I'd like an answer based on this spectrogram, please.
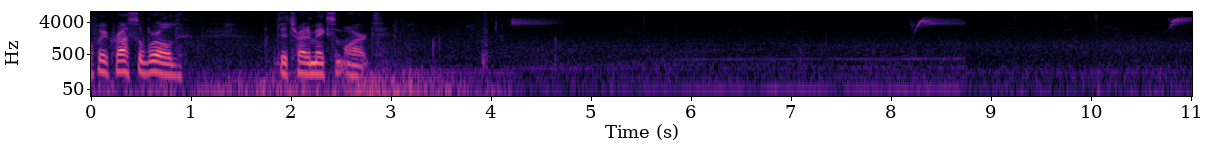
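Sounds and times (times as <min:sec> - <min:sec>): songbird calling: 0:03.1 - 0:11.0.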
